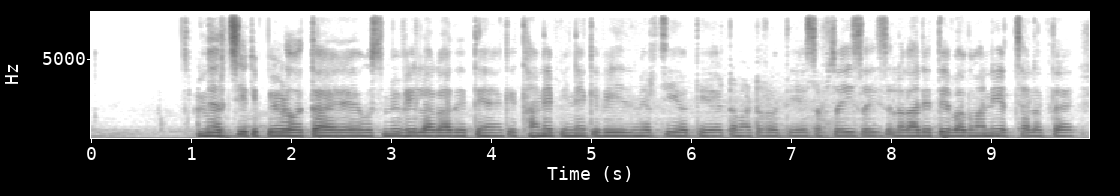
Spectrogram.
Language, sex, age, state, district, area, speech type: Hindi, female, 45-60, Uttar Pradesh, Varanasi, rural, spontaneous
